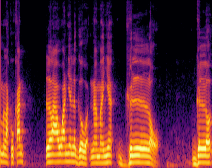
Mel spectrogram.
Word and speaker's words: gelo: Gelo itu tulisannya gelo tapi bacanya gelo.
